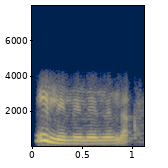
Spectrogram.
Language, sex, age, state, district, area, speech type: Malayalam, female, 18-30, Kerala, Alappuzha, rural, conversation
